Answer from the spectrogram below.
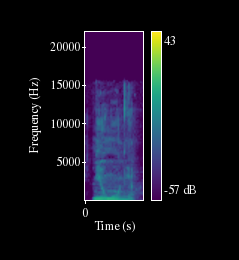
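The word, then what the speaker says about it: pneumonia: निमोनिया। इसमें भी एन के पहले पी आया है। तो इसका पी साइलेंट हो गया।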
